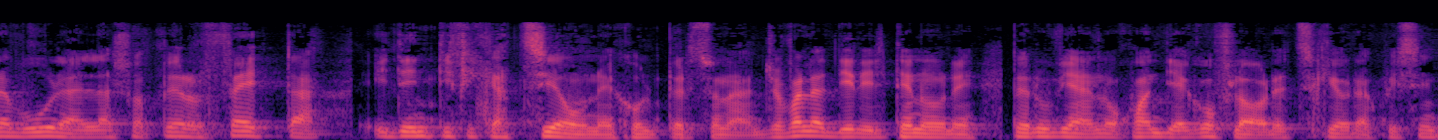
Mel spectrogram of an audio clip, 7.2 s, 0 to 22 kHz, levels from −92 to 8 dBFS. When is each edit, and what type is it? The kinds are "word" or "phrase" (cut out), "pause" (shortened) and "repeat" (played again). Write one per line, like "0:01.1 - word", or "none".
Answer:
0:01.8 - pause
0:05.0 - pause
